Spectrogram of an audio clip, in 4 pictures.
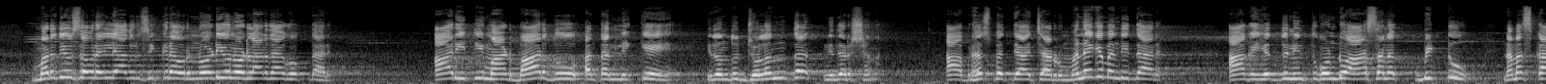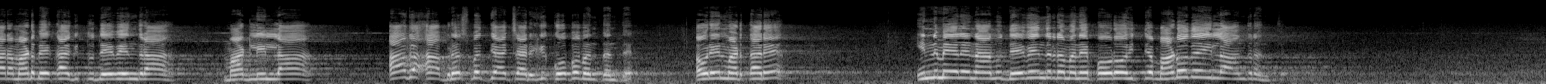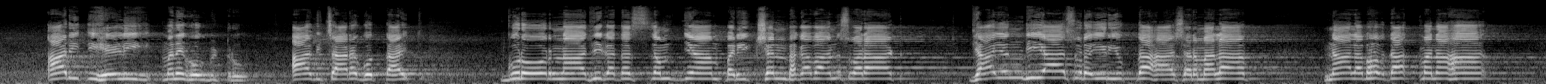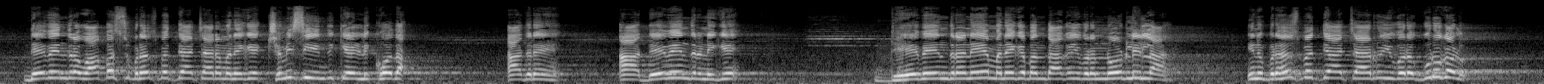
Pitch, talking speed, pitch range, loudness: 265 Hz, 80 wpm, 245-280 Hz, -14 LUFS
